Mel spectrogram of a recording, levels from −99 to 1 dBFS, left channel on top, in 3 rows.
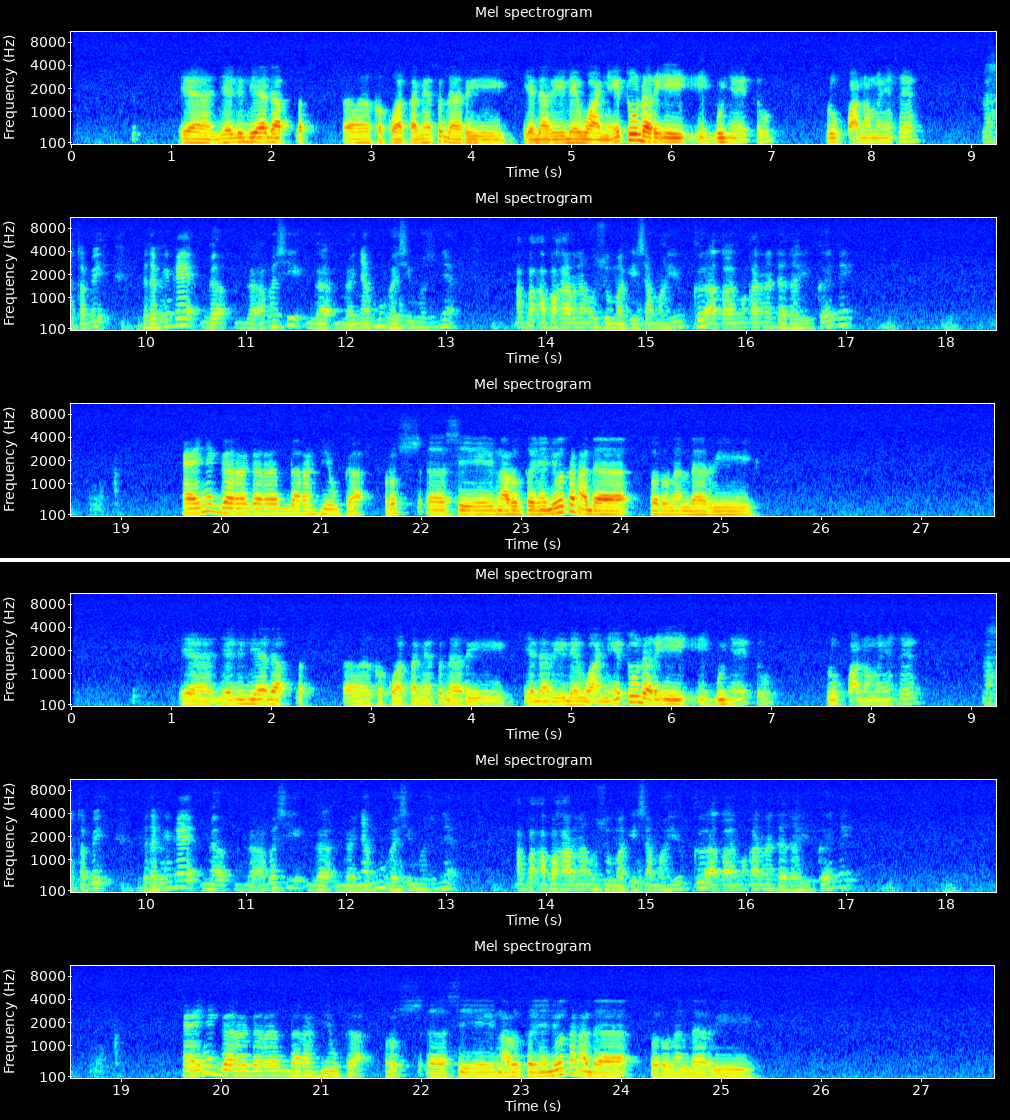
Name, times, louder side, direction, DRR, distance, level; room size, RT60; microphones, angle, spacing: voice 1, 1.1-2.3 2.7-7.0 7.6-8.5 19.6-25.3, left 6 dB, 60° left, 0.3 m, -25 dB
voice 2, 9.1-13.1 13.6-17.0 17.3-17.5 17.9-18.1 18.7-18.8, left 1 dB, 45° left, 1.3 m, -40 dB
3.9 x 3.2 x 2.9 m
head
